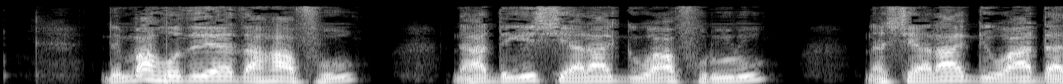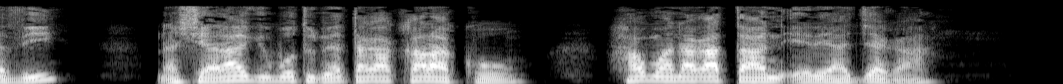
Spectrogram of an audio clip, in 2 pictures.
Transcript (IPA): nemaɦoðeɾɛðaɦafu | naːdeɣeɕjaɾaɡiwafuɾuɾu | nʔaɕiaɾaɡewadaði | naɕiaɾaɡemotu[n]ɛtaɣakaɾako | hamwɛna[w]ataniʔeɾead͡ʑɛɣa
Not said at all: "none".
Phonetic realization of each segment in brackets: n, ɣ

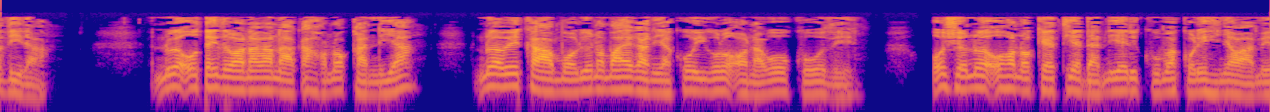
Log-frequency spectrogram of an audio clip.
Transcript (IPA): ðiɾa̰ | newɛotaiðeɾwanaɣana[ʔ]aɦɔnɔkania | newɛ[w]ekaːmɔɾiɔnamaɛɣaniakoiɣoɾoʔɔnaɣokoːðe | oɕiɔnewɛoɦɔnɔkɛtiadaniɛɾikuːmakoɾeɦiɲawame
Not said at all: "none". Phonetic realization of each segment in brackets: k, w

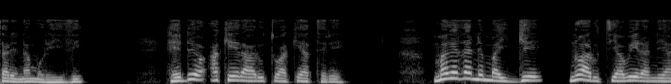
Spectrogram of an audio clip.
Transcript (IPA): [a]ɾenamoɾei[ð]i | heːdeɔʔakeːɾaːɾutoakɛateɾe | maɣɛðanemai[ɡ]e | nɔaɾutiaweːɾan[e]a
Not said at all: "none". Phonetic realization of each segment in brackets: a, ð, ɡ, e

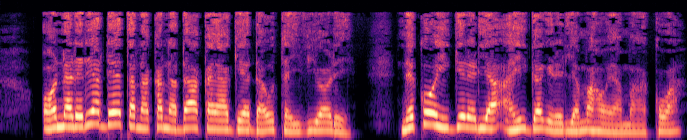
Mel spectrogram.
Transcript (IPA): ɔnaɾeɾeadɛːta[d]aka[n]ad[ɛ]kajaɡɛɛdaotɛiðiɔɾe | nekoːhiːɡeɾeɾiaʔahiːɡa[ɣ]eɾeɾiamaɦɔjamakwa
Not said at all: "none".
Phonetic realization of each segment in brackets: n, n, a, ɣ

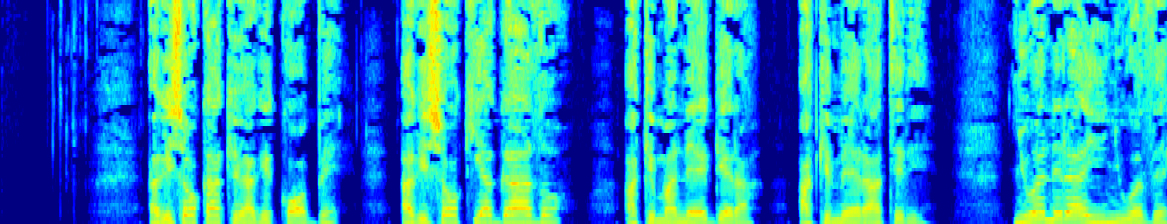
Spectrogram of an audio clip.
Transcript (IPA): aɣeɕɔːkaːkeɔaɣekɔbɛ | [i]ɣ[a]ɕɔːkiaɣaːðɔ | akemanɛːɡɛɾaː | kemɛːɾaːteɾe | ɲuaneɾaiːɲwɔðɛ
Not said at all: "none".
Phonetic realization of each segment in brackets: a, e

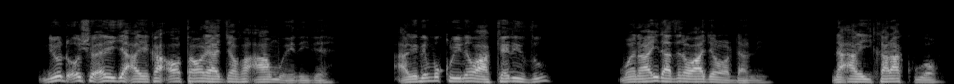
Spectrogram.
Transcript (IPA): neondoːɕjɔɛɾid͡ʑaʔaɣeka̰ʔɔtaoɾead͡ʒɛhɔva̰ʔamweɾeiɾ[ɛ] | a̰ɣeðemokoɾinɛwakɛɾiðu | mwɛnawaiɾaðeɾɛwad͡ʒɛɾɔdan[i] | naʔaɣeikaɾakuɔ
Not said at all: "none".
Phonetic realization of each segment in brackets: ɛ, i

